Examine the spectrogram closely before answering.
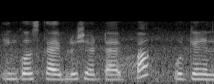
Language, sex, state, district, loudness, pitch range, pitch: Telugu, female, Andhra Pradesh, Sri Satya Sai, -16 LUFS, 235-250 Hz, 245 Hz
